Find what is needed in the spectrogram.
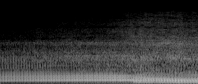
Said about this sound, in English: It's the sound of one of the most iconic British brands. But for years, Norton motorcycles were silent.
